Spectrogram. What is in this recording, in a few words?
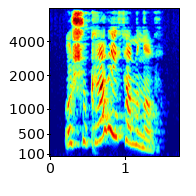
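"Ur cukkeɣ ara ad iyi-tamneḍ.", Kabyle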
